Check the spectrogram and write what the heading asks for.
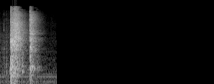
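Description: Two quick, loud hissy bursts in the first half second, then the sound cuts off suddenly to dead silence.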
